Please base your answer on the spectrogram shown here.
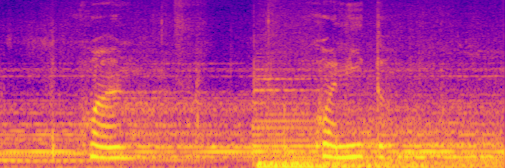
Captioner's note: echoing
